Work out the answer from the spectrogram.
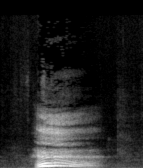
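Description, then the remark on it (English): A single sharp, dramatic gasp, fairly loud, with a breathy voiced onset that trails off over about half a second. No talking accompanies it. “Huge gasp.”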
